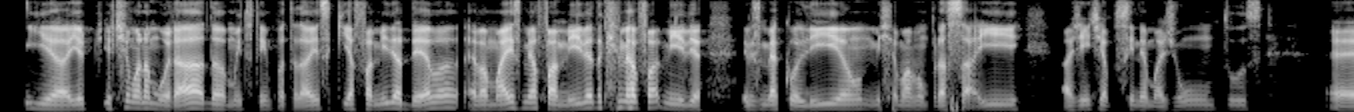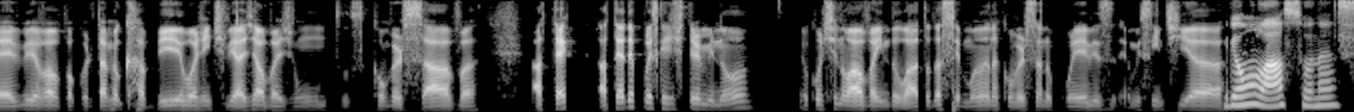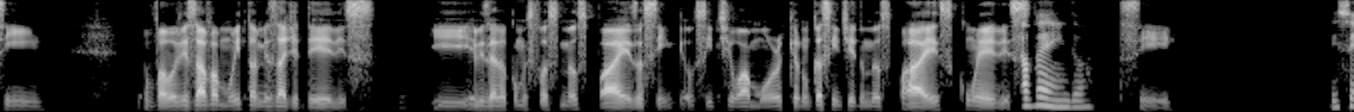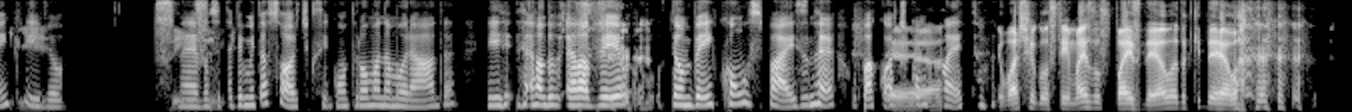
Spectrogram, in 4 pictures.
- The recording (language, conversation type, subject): Portuguese, podcast, Qual foi o momento que te ensinou a valorizar as pequenas coisas?
- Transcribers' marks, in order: laugh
